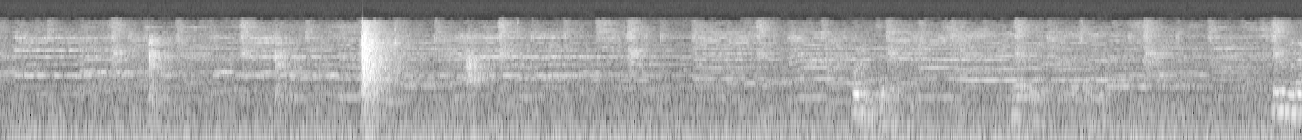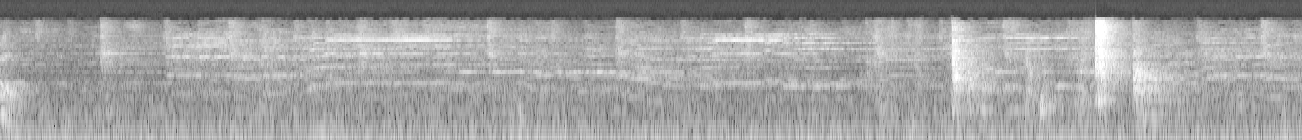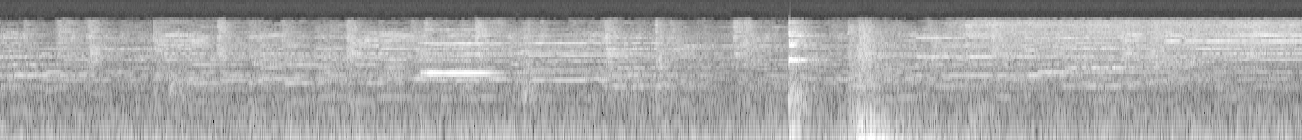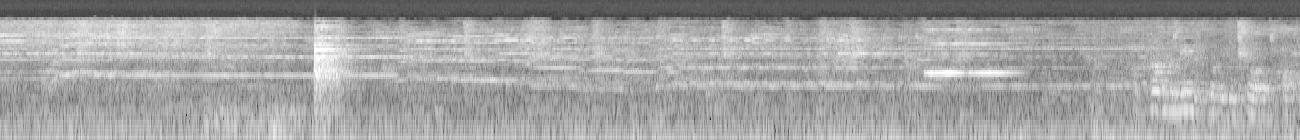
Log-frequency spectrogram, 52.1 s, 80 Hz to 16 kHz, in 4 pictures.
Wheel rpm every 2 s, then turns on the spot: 0, 0, 0, 0, 0, 0, 0, 0, 0, 0, 0, 0, 0, 0, 0, 0, 0, 0, 0, 0, 0, 0, 0, 0, 0, 0.
none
